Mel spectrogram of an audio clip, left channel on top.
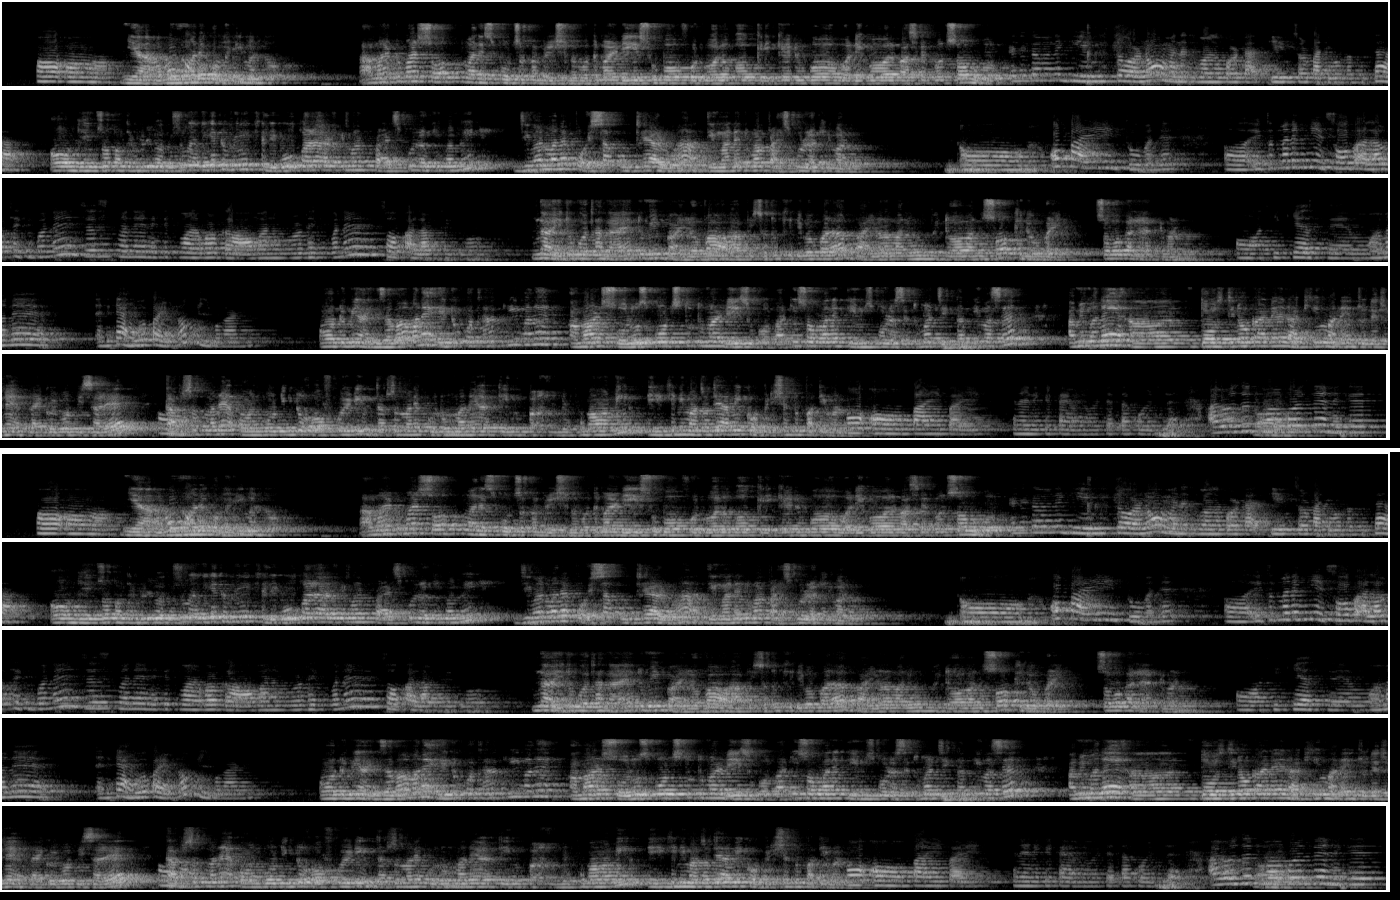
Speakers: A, on the left (about 25°); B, on the left (about 45°).
A: অ', অ',
B: ইয়া
A: কিহৰ
B: ময়ো
A: কম্পিটিচন
B: মানে কমিটি মা
A: কিন্তু?
B: আমাৰ তোমাৰ চব মানে স্পৰ্টছ ৰ কম্পিটিশ্যন হ'ব, তোমাৰ ৰেচ হ'ব ফুটবল হ'ব, ক্ৰিকেট হ'ব, ভলীবল, বাস্কেটবল চব হ'ব।
A: এনেকুৱা মানে গেমছৰ ন' মানে তোমালোকৰ তাত গেমছৰ পাতিব ভাবিছা।
B: অ', গেমছৰ পাতিম বুলি ভাবিছোঁ, এনেকে তুমি খেলিবও পাৰা আৰু তোমাৰ প্ৰাইজবোৰ ৰাখিম আমি। যিমান মানে পইচা উঠে আৰু হা সিমানে তোমাৰ প্ৰাইচবোৰ ৰাখিম আৰু।
A: অ' অ' পাৰি এইটো মানে। অ', এইটোত মানে কি চব এলাউড থাকিব নে, জাষ্ট মানে এনেকে তোমালোকৰ গাঁওৰ মানুহবোৰো থাকিব। মানে চব এলাউড থাকিব।
B: নাই এইটো কথা নাই, তুমি বাহিৰ পা অহা পিছতো খেলিব পৰা বাহিৰৰ মানুহ, ভিতৰৰ মানুহ চব খেলিব পাৰি চবৰ কাৰণে ৰাখে মানুহ।
A: অঁ, ঠিকে আছে মই মানে এনেকে আহিব পাৰিম ন' খেলিবৰ কাৰণে?
B: অঁ, তুমি আহি যাবা মানে এইটো কথা কি মানে আমাৰ চলো স্পৰ্টটো তোমাৰ ৰেচ হ'ব বাকী চব মানে টিমছ বোৰ আছে তোমাৰ যেটা টিম আছে, আমি মানে
A: উম
B: আহ' দচ দিনৰ কাৰণে ৰাখিম মানে যোনে যোনে এপ্লাই কৰিব বিচাৰে।
A: অ
B: তাপিছত মানে অন বৰ্ডিং টো অ'ফ কৰি দিম তাপিছত মানে, কোনো
A: অ
B: মানে টিম বাও নোসোমাওঁ আমি এইখিনি মাজতে আমি কম্পিটিশন টো পাতিম আৰু।
A: অঁ, পাৰি পাৰি মানে এনেকে টাইম লিমিট এটা কৰি দিলে আৰু যে তোমালোকৰ
B: অ
A: যে এনেকে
